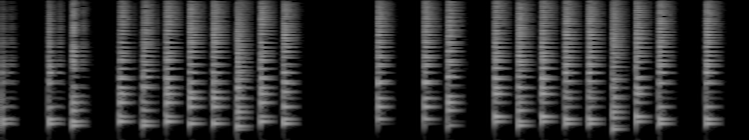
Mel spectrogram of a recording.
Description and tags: SYNTHS MELODY
melody, music, dance, producers, electronic, synth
